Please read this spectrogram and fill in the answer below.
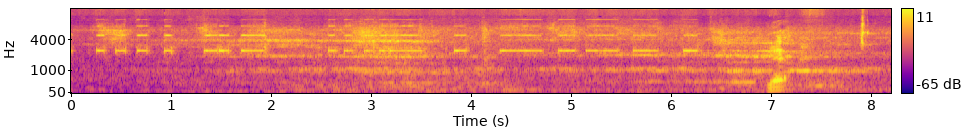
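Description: Multimeter continuity beeper giving a high-pitched beep that keeps cutting in and out unevenly as the test probes touch a circular saw's armature at the commutator and shaft. The beeping shows continuity where there should be none: the armature winding is shorted.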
